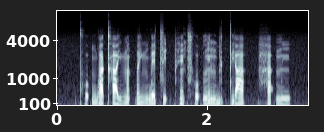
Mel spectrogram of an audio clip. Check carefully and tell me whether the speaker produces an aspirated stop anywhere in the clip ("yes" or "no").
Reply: yes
